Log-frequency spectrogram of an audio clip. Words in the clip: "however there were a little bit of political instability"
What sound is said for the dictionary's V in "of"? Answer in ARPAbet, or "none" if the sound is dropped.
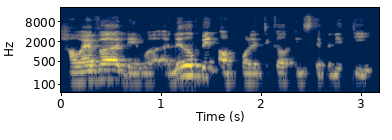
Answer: F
